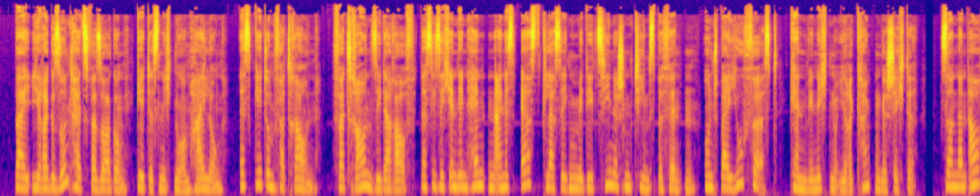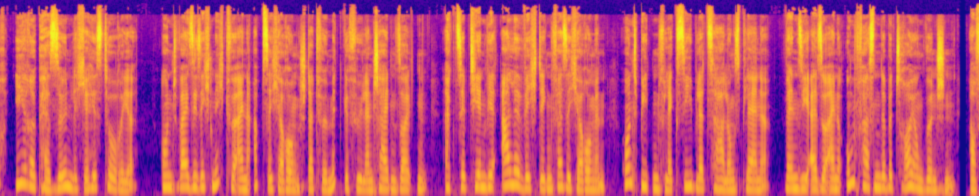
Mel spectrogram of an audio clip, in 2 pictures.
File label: Professional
